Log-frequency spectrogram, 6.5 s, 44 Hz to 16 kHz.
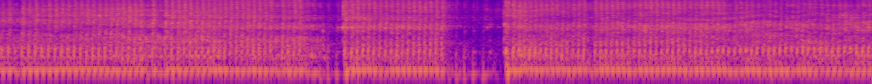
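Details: Vintage Massey Ferguson MF230 tractor being restored, trying to move under load. A steady drone sags and nearly dies twice as the load comes on, then drags back up. The engine is labouring, bogging and close to stalling.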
